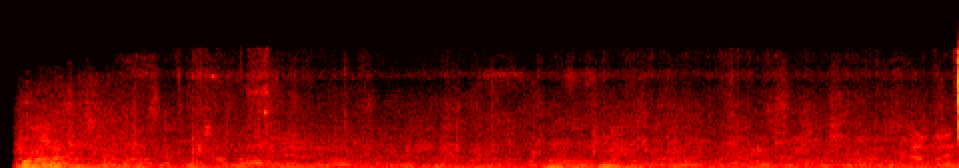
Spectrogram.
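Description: A crowd murmurs outdoors with many voices chattering nearby.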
